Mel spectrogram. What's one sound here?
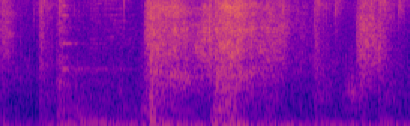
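A loud magic blast booms and crackles.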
